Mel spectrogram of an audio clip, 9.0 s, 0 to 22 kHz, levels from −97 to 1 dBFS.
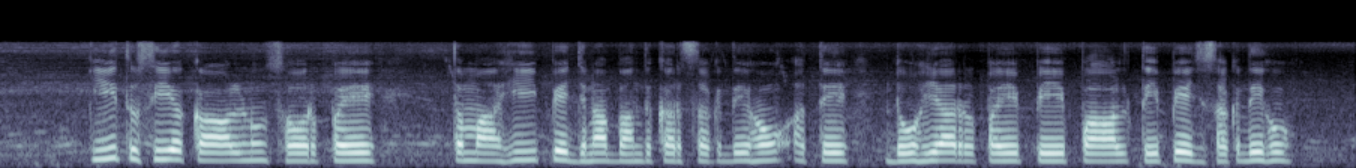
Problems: none marked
